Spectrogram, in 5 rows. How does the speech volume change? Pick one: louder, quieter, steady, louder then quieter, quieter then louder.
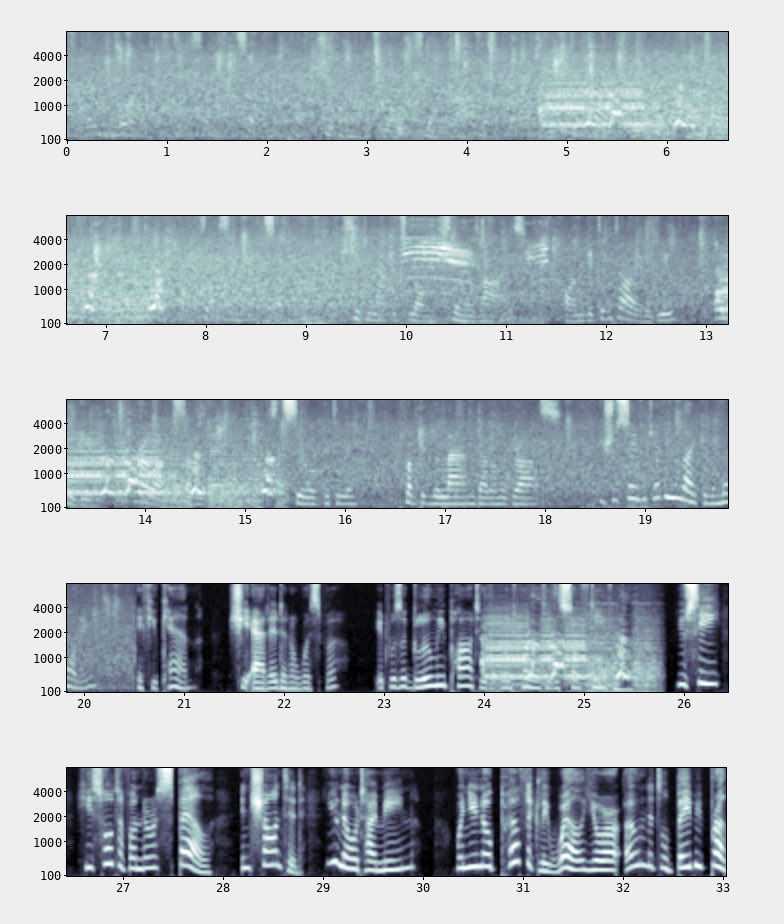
louder.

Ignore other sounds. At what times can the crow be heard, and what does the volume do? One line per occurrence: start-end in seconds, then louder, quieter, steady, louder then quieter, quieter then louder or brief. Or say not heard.
not heard.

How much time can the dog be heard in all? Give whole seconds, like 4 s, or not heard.
7 s.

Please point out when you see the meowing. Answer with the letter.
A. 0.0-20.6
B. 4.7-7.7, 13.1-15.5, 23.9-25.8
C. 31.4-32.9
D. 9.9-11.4
D.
